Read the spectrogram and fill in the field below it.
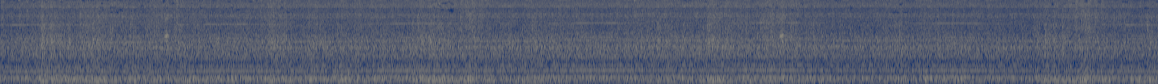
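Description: Bus tyres rumble over a rough gravel road.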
